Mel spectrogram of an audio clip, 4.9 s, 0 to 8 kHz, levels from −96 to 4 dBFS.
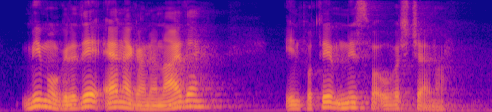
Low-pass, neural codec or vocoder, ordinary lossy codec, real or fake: none; none; none; real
